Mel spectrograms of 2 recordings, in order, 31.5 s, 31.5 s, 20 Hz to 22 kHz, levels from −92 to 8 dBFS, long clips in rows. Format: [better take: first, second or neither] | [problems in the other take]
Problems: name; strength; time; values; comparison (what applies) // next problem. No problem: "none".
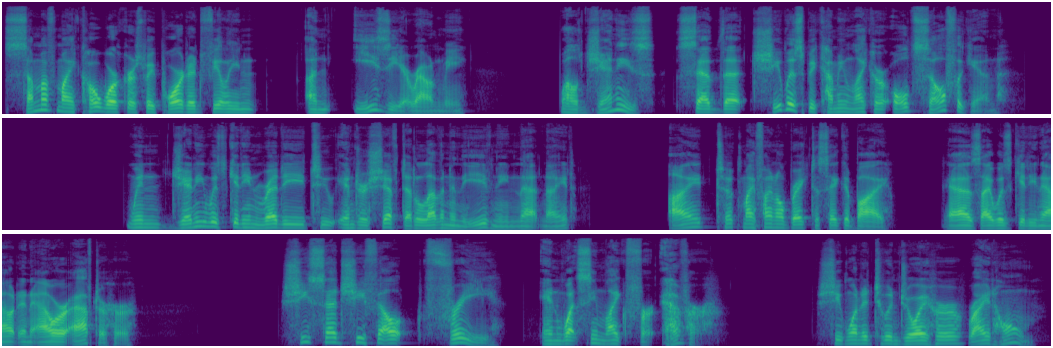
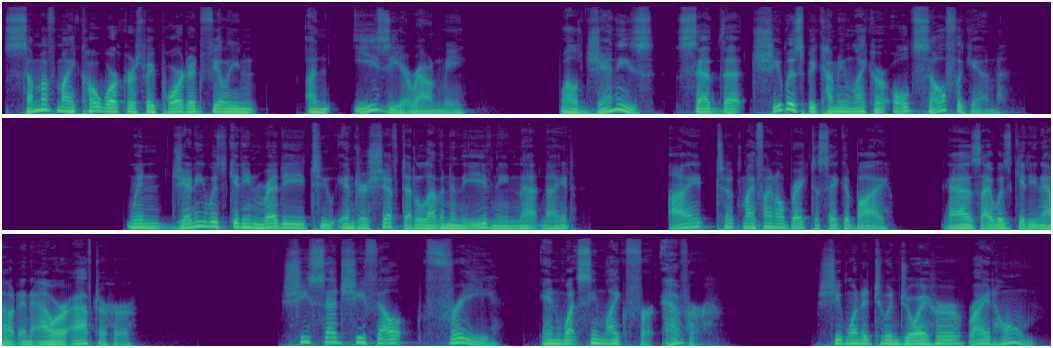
second | thin; very; fading below 600 Hz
